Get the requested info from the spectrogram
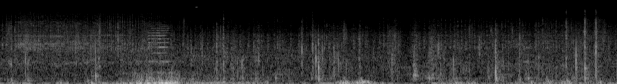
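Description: Mountain bike rolling down a rough gravel and leaf-covered trail: steady tyre noise with the bike rattling and clicking over bumps, and a heavier thump with a brief squeak about a second and a half in.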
